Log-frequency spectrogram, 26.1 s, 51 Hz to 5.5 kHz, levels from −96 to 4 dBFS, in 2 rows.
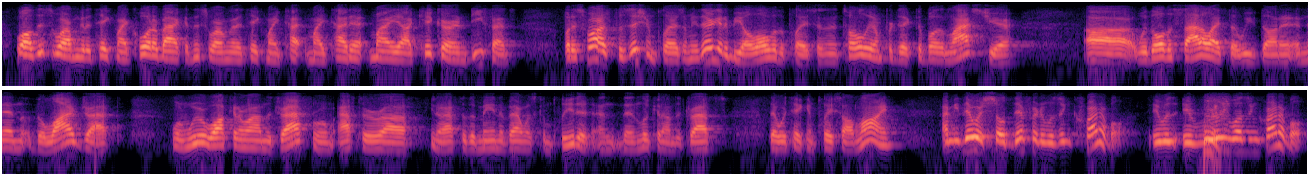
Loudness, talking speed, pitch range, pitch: -30 LUFS, 250 wpm, 110-160 Hz, 125 Hz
